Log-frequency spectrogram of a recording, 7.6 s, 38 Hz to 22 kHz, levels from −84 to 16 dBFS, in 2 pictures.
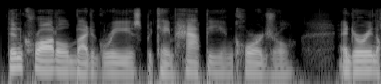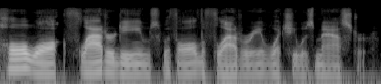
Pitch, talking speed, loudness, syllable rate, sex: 90 Hz, 190 wpm, -23 LUFS, 5.5 syllables/s, male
